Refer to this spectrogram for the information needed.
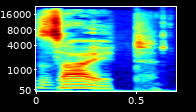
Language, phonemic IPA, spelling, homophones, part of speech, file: German, /zaɪ̯t/, seid, seit, verb, De-seid.ogg
- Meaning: 1. second-person plural present of sein 2. plural imperative of sein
